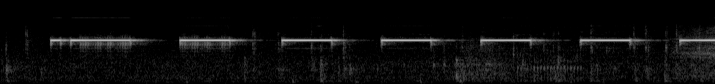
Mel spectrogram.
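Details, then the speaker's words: 2013 Kawasaki STX-15F jet ski after fuel tank flush and replacement of a seized fuel pump, first start attempt: seven steady high beeps about one per second and no cranking, because the lanyard wristband safety key isn't fitted. "We have no crankage. Oh yeah, duh, I know why we don't have crankage. We need the wristband."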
